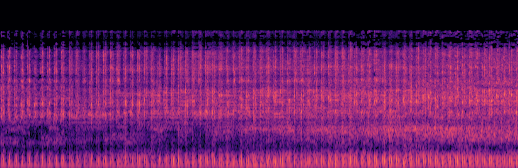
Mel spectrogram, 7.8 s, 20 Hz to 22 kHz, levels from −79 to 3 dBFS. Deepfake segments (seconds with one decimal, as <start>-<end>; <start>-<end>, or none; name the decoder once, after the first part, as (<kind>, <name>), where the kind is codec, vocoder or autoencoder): 1.0-5.3 (codec, SNAC); 5.7-6.4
